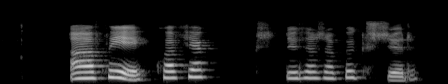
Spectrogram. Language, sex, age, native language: Icelandic, female, 8, Icelandic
